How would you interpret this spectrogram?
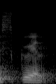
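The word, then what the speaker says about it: SQL: মানে এস কিউএল কে অনেক সময় মানুষ উচ্চারণ করে সিকুয়েল। ঠিক আছে? এটা প্রোগ্রামাররা অনেক সময় এটা সিকিউএল বলে থাকে। আবার এস কিউএল বললেও সমস্যা নাই।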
